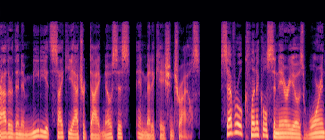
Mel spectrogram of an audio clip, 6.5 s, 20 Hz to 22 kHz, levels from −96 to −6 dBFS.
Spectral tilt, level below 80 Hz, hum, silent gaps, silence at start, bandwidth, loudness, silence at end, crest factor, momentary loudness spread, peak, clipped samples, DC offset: -5.5 dB/octave; -44 dBFS; none; 4.09-4.32 s; 0 s; 11.5 kHz; -22 LUFS; 0 s; 16 dB; 8 LU; -6 dBFS; under 0.1%; under 0.1%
